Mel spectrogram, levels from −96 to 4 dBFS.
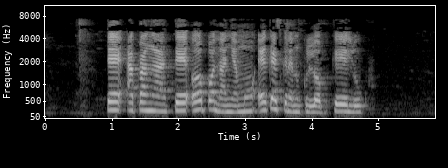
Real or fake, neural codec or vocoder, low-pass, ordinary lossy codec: real; none; 7.2 kHz; MP3, 32 kbps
